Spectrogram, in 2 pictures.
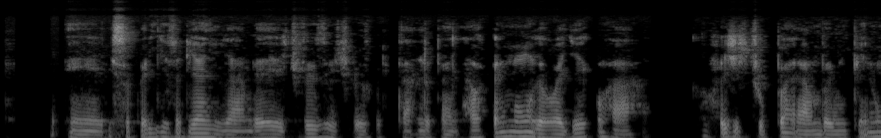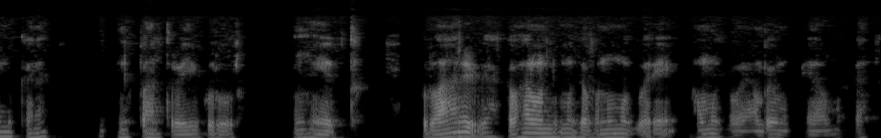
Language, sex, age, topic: Kinyarwanda, female, 18-24, finance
